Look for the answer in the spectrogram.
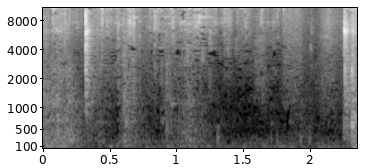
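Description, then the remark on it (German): Metallic jangling and clinking of a huge, heavy key, with sharp bright clacks near the start and end and softer rattling in between, as the key bangs against the recorder. “Entschuldigung, ich bin mit dem riesigen, riesigen, schweren Schlüssel gegen den Rekorder geknallt.”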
